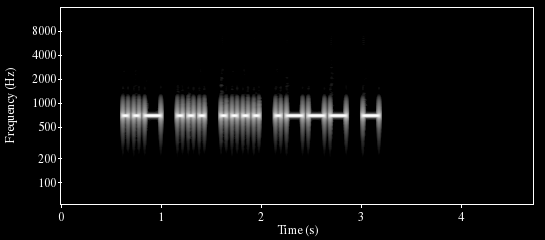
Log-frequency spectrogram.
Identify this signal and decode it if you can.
Morse code, heard as a keyed tone, about 21 wpm, 700 Hz. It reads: USHJT
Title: Five Challenging Letter-Number Combinations 22wpm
